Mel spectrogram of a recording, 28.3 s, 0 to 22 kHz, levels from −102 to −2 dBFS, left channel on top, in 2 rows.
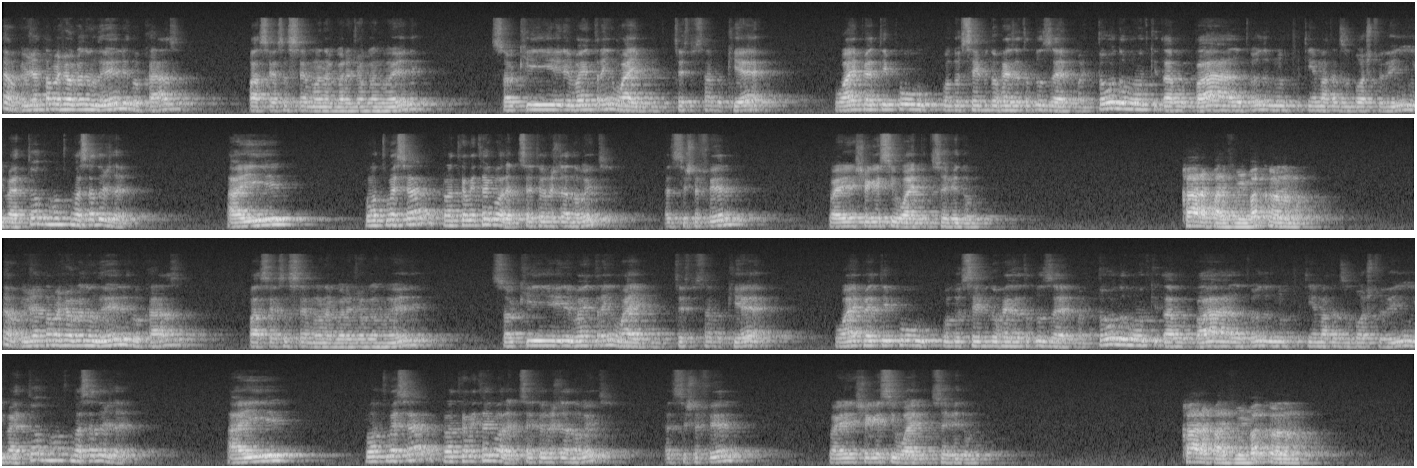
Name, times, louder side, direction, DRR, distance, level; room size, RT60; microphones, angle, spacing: voice 1, 0.0-1.8 2.5-4.2 4.9-7.6 8.3-15.4 16.4-17.1 17.8-20.2 20.8-21.5 22.4-23.9, left 1 dB, 30° left, 3 dB, 0.8 m, -24 dB
voice 2, 25.9-27.1, left 2 dB, 45° left, 1 dB, 1.5 m, -20 dB
9.8 x 4.0 x 5.9 m, 0.97 s
head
